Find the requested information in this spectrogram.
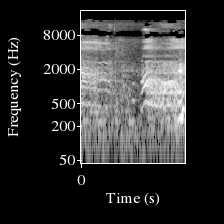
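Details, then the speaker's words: Newborn baby girl's first cries right after an induced delivery: a brief, rising cry after a short, quieter breathy start. "what did i say about you i know you're trying to cry i know there you go"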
